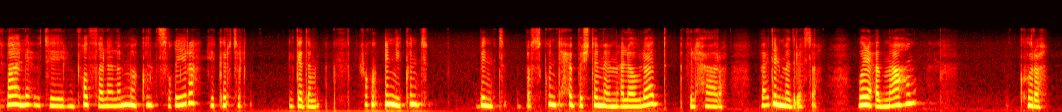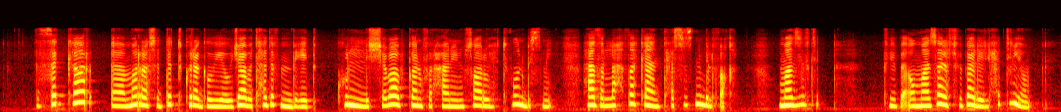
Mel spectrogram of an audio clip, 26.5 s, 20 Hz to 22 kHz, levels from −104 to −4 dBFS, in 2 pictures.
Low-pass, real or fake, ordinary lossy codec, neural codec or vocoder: none; real; none; none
